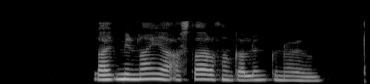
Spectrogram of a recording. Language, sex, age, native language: Icelandic, female, 11, Icelandic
